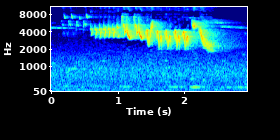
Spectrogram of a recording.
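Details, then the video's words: Common chaffinch song: a bright, quick series of repeated notes that starts thin and high, tumbles steadily lower in pitch, and closes with a short flourish, all within about two seconds; a faint low hum lies underneath. "Common chaffinch song"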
